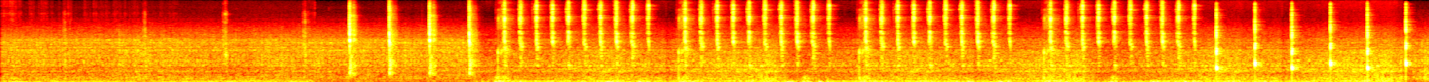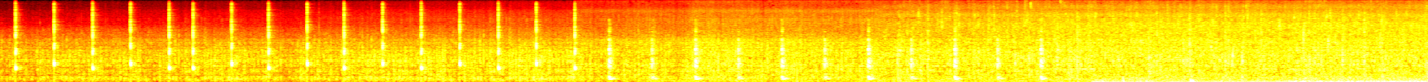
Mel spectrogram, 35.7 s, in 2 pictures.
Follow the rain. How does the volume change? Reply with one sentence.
The loudness of the rain goes up.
